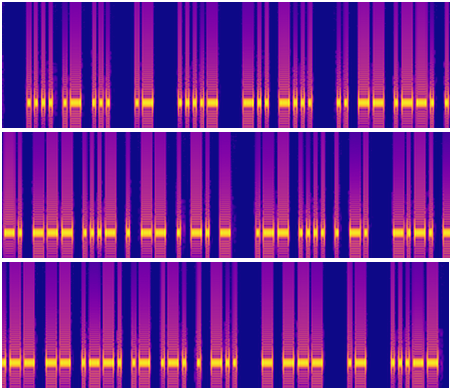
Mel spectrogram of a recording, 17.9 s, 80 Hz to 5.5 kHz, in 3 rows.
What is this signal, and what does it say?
Morse code, heard as a keyed tone, about 25 wpm, 600 Hz. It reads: HAS A 4 DB IMPROVEMENT WHEN COMPARED TO A 3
